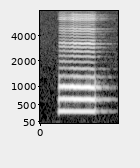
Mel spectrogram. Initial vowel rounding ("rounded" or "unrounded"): rounded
